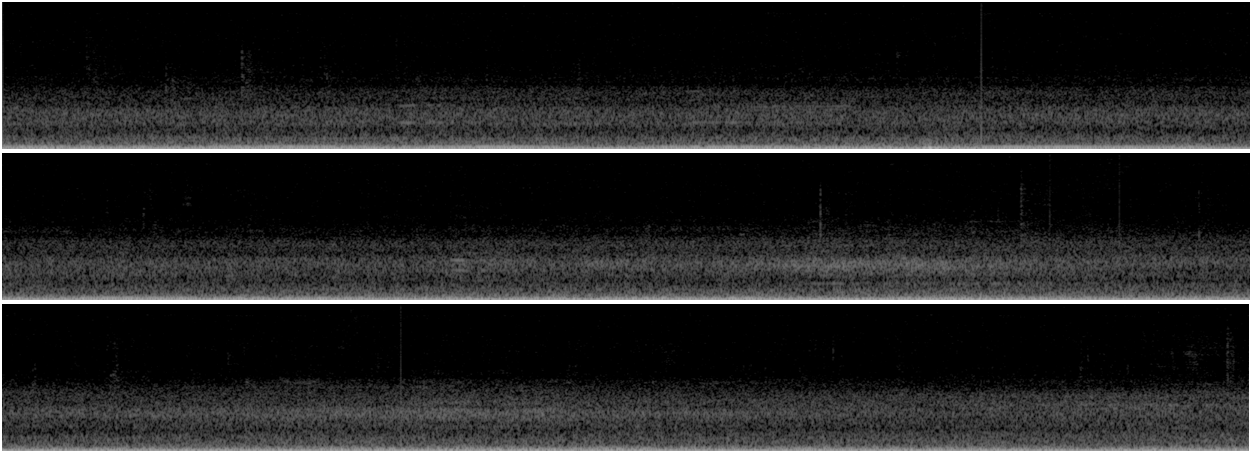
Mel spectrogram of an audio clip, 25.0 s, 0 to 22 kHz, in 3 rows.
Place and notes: Brno, Lužánky - park ambience at night
22:58 Brno, Lužánky - park ambience, winter night
(remote microphone: AOM5024HDR | RasPi2 /w IQAudio Codec+)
